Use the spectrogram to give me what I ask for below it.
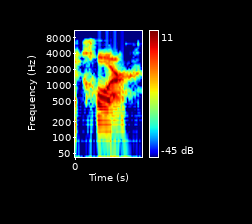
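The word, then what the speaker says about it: corps: Also, but if you see this one, we actually do not pronounce the P or the S. So this is a core.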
